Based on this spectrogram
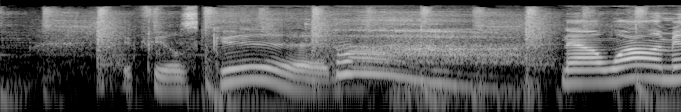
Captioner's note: sighs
